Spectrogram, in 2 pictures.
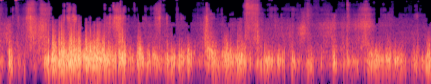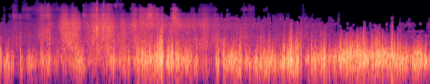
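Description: Footsteps trudging on beach sand, with wind gusting and rumbling on the microphone.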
